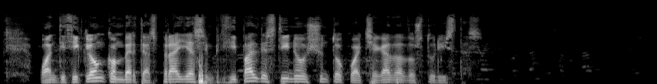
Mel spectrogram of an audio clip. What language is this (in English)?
Galician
